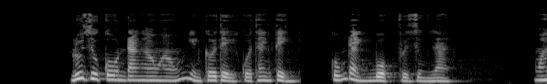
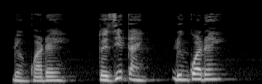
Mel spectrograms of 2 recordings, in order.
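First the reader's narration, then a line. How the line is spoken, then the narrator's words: Terrified trembling scream. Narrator (Vietnamese): Thanh Tịnh run rẩy hét lên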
